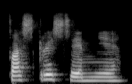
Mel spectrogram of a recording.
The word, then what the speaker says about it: воскресенье: Vaskresenye. Ini ada miyakisna. Soft sign, berarti N-nya agak soft. Vaskresen, spasi sedikit, baru Y. Vaskresenye.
